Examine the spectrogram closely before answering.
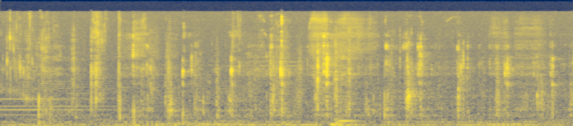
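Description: Close-miked chewing of a mouthful of naan with butter chicken gravy: a steady run of small wet clicks and smacks. A low thump about four and a half seconds in.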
